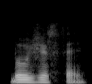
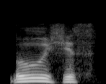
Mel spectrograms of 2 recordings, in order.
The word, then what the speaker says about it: bourgeois: Ooh, bourgeois. Bourgeois. Noble and generous act. Yeah. I figured out what the meaning was. The pronunciation.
